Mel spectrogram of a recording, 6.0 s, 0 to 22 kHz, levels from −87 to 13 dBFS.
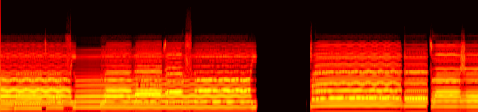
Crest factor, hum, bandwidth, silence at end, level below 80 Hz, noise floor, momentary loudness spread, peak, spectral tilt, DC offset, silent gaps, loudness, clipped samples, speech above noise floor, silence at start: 14 dB; none; 6 kHz; 0 s; -62 dBFS; under -90 dBFS; 5 LU; -4 dBFS; -8 dB/octave; 0.6%; 3.21-3.87 s; -17 LUFS; under 0.1%; over 75 dB; 0 s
